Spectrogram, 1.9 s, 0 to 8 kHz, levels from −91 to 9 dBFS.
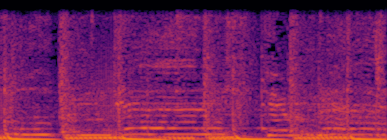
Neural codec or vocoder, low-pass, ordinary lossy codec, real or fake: none; 7.2 kHz; none; real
